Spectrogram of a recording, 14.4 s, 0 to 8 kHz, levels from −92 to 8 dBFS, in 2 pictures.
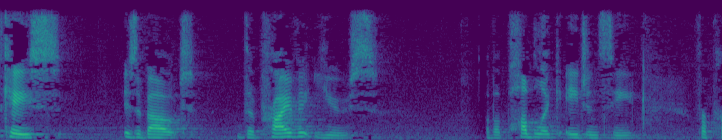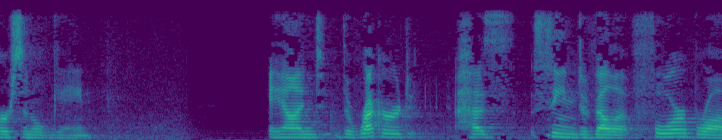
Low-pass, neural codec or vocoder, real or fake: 7.2 kHz; none; real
